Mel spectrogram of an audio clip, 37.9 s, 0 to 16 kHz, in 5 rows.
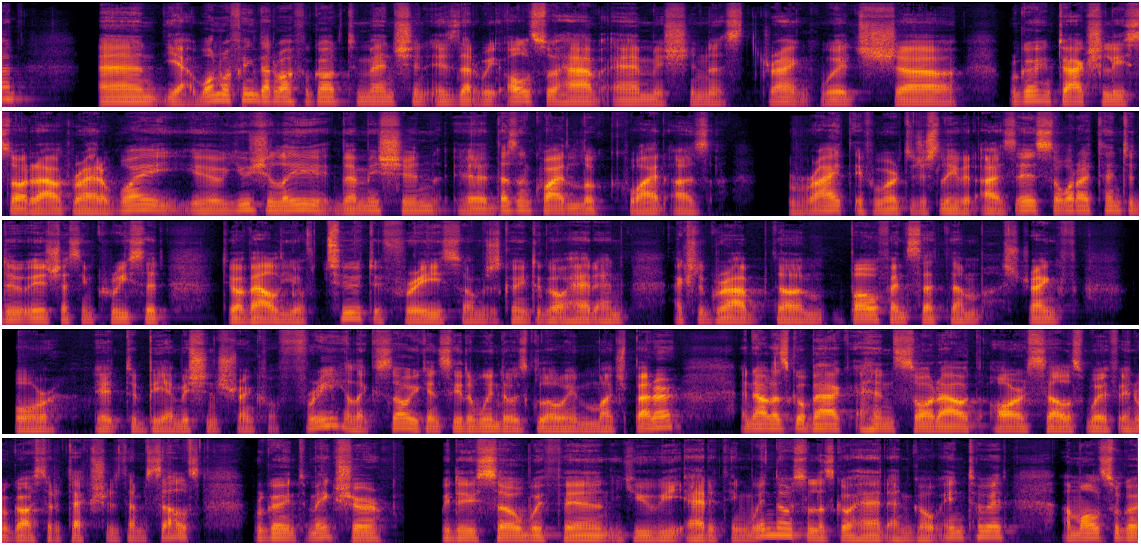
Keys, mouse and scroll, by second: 2.4-2.8 scroll, 3.3-4.4 scroll, 10.1-10.8 scroll, 11.2-12.2 scroll, 17.5 click, 18.0 click, 18.6 3, 18.8 Return, 19.7 click, 21.3 click, 22.3 Return, 24.8-26.0 scroll, 26.0-26.8 scroll, 29.4 middle click, 30.0-32.1 middle drag, 32.9 F8, 35.5-37.6 drag.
